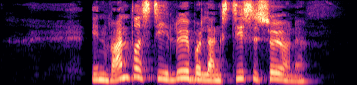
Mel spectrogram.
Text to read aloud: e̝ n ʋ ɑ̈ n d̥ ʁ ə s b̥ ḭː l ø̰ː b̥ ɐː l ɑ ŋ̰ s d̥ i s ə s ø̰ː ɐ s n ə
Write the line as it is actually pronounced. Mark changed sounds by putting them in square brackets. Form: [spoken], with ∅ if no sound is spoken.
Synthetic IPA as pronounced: e̝ n ʋ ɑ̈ n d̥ ʁ [ɐ] s [d̥] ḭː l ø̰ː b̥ [ɐ] l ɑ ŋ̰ s d̥ i s ə s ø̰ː ɐ [∅] n ə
